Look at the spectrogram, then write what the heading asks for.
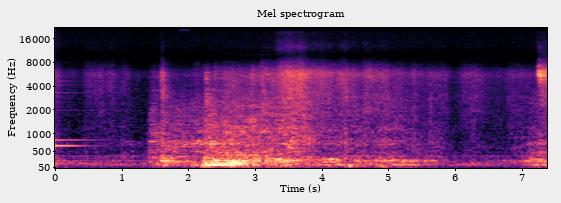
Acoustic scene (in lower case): elevator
